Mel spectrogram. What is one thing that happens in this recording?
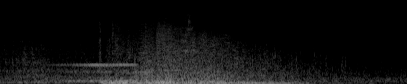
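Heavy ship guns fire with a deep, rumbling boom that slowly fades.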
